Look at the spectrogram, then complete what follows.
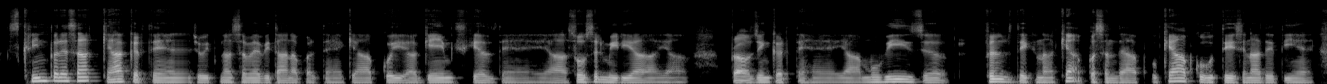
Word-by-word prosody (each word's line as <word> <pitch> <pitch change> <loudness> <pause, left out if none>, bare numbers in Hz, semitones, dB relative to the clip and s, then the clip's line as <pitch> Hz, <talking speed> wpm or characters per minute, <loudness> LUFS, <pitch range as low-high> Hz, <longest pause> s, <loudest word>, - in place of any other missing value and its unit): Screen 155 +2 +2
पर 165 0 +4
ऐसा 165 +1 +6 0.2
क्या 120 +3 +5
करते 105 -1 0
हैं 100 0 -1
जो 100 0 -1
इतना 100 0 -2
समय 100 -1 -1
बिताना 95 0 -1
पड़ते 95 0 -8
हैं? 95 0 -8
क्या 100 -1 -4
आप 100 -1 -5
कोई 100 0 +1
अ, 100 +1 -2
गेम्स 100 +1 -1
खेलते 95 0 -2
हैं 95 +1 -10
या 95 -1 -3
सोशल 110 +1 +2
मीडिया 100 -1 +2 0.2
या 105 0 -8 0.6
ब्राउजिंग 90 +3 +3
करते 95 0 -3
हैं 100 +1 -8
या 100 0 -4
मूवीज़ 110 0 +1 0.6
फ़िल्मस 125 -3 +5
देखना 100 0 0
क्या 150 0 +3
पसंद 95 -1 -1
है 95 - 0
आपको? 95 +2 -5
क्या 145 +1 +6
आपको 140 -7 +1
उत्तेजना 100 0 +2
देती 95 0 -3
हैं? 95 0 -5
100 Hz, 175 wpm, -24 LUFS, 95-105 Hz, 0.6 s, ऐसा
